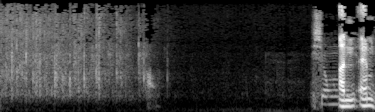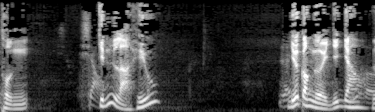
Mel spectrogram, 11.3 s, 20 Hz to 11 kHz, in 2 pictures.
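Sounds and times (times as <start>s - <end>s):
audience applause: 0.0s - 2.5s
speech: 4.7s - 6.1s, 6.8s - 8.1s, 9.8s - 11.2s.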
